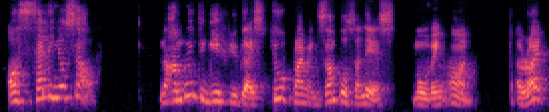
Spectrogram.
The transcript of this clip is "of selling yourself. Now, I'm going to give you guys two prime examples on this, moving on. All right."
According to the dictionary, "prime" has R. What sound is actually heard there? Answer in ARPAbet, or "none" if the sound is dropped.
R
